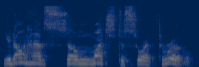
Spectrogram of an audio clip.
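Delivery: normal talking voice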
